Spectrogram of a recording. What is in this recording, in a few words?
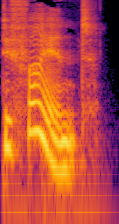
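"defiant", British English, dictionary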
